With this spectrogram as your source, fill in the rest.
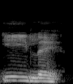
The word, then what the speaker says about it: il est: Remember, you don't pronounce the T here, you don't pronounce it either.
